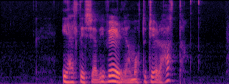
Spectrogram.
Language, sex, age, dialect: Faroese, female, 36-60, Norðuroyggjar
